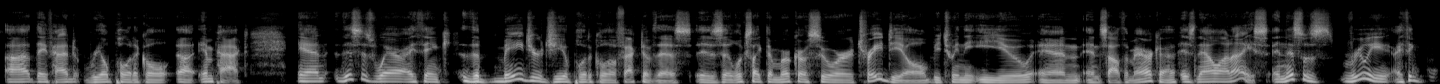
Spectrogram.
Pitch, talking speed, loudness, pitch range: 115 Hz, 185 wpm, -23 LUFS, 105-130 Hz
